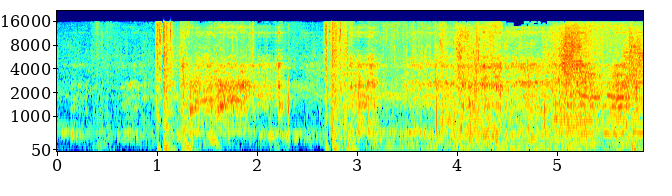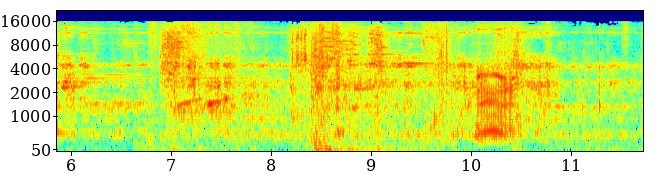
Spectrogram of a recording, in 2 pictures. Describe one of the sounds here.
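Swords clash and ring in a close fight.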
